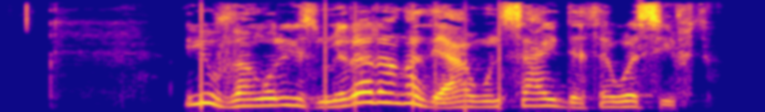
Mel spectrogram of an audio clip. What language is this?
Kabyle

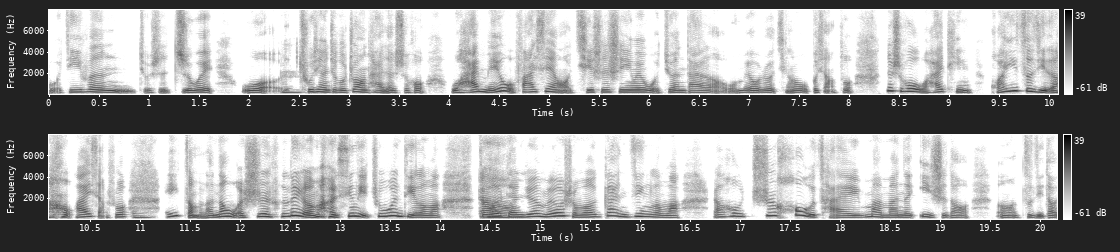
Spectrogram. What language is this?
Chinese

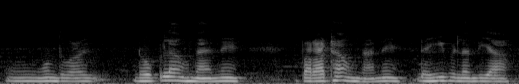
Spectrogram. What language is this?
Sindhi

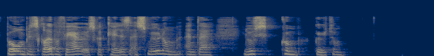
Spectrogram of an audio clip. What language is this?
Danish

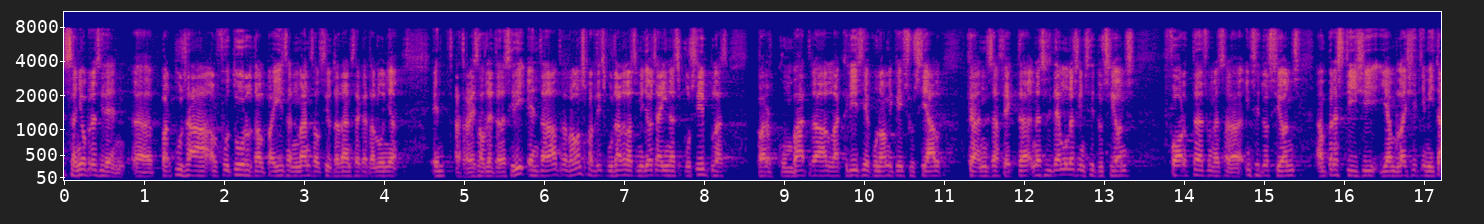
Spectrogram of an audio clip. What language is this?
Catalan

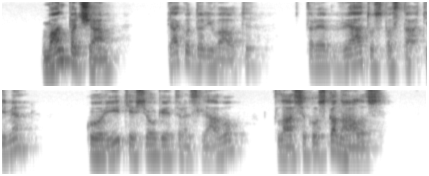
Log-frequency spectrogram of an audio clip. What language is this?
Lithuanian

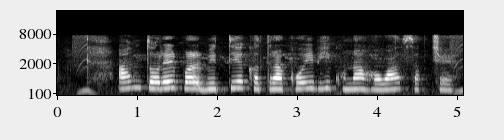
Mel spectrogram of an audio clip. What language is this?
Magahi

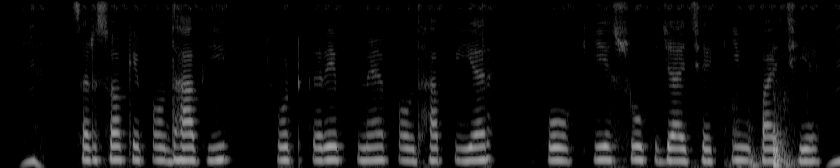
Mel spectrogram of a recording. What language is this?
Maithili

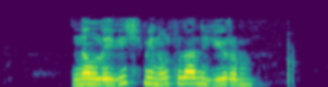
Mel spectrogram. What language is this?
Mari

